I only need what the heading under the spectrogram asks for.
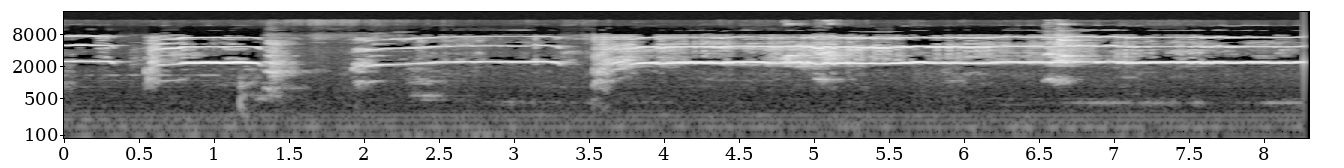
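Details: A lesser sulphur-crested (yellow-crested) cockatoo chick gives long, high, harsh screeches, each held for a second or more with brief breaks, in a quiet indoor setting.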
